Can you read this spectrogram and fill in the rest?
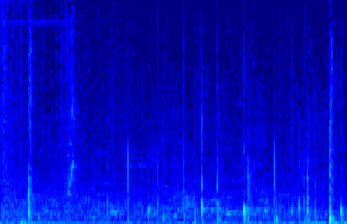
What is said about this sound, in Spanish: En otro momento, Sion está en su tienda y el niño pequeño entra corriendo hasta él.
